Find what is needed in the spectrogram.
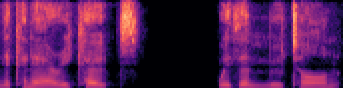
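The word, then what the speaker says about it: mouton: Muton oave added the butler gravely pronounced if you please muton ai and the soup is potage de muton alcoayes.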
